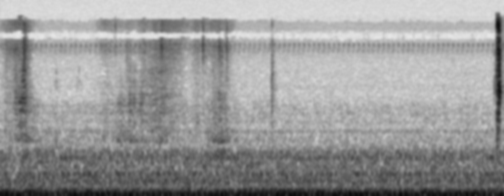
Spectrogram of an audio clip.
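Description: Steady low hum of a car idling, heard from inside its cabin, with a sharp click near the end.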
